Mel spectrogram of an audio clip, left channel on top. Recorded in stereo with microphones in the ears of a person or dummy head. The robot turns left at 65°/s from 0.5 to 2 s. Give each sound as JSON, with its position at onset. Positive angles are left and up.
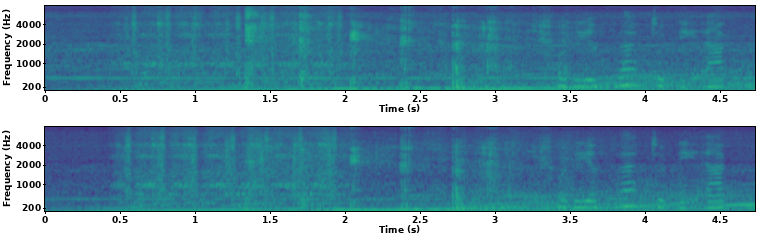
{"t": 1.3, "sound": "running footsteps", "side_deg": 55, "distance_m": 5.0}
{"t": 3.4, "sound": "a woman speaking", "side_deg": 0, "distance_m": 0.9}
